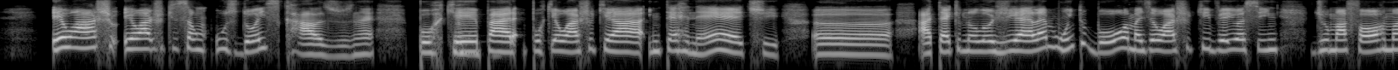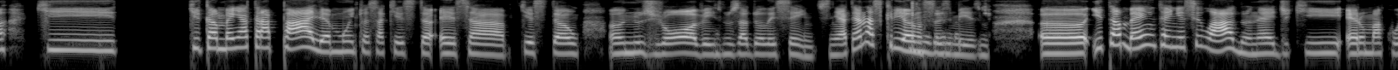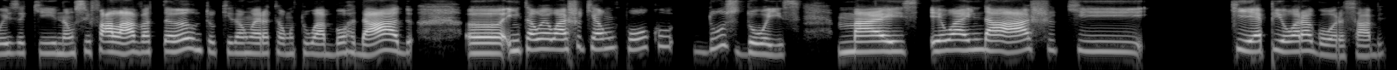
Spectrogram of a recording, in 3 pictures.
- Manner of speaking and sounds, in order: tapping
- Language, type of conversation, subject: Portuguese, podcast, Como vocês falam sobre saúde mental entre diferentes gerações na sua casa?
